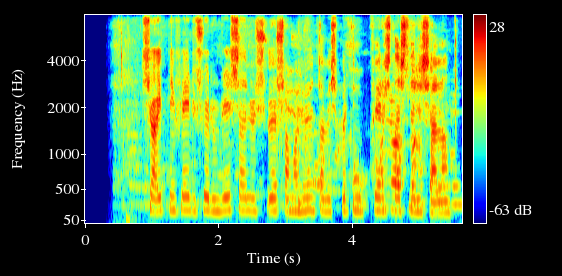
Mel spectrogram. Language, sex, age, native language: Icelandic, male, 18-19, Icelandic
